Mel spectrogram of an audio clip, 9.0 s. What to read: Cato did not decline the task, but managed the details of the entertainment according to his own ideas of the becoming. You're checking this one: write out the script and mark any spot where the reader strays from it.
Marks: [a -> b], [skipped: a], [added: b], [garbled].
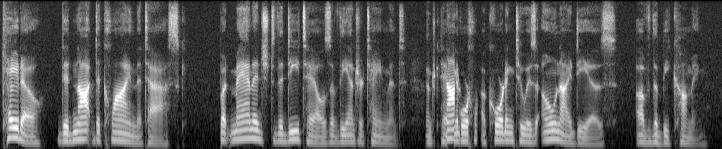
Cato did not decline the task, but managed the details of the entertainment [garbled] according to his own ideas of the becoming.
